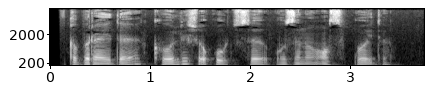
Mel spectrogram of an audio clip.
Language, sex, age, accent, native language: Uzbek, male, 18-24, Toshkent shahri, Uzbek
